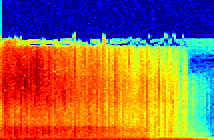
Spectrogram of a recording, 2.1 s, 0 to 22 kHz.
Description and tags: Dust Scatter, A
Raw audio of dust scattering on the ground. Created by combining several different recordings of dropping salt on paper.
An example of how you might credit is by putting this in the description/credits:
The sound was recorded using a "H1 Zoom V2 recorder" on 4th May 2016.
dust, scatter, salt, scattering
